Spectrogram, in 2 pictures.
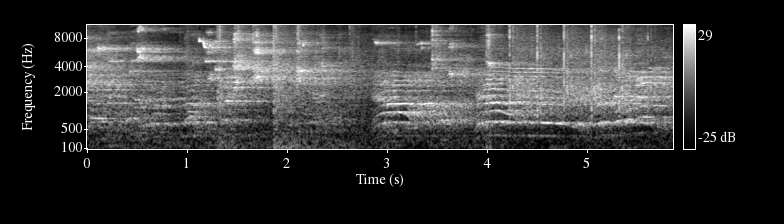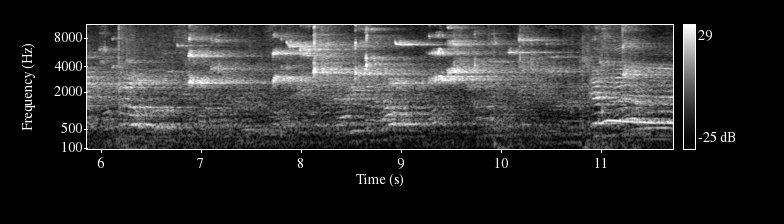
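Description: Basketball players' sneakers squeak on a hardwood gym floor in a large echoing hall.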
